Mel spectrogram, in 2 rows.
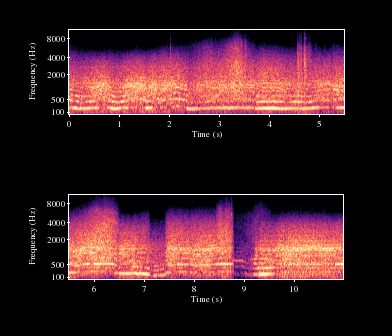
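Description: Peugeot 208 T16 Pikes Peak race car's twin-turbo V6 running hard under load, its pitch stepping up and down with gear changes, with bursts of tyre and gravel noise. The sound breaks off briefly near the end.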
